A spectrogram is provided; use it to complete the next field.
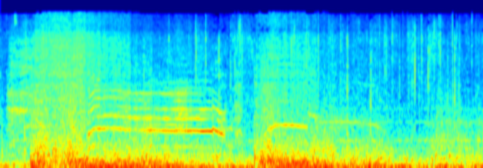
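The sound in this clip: Fire blazes up and engulfs a person, a loud, continuous, rumbling roar with a high, wavering tone sounding over it twice.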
